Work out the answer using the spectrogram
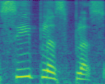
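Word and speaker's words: C++: अब इसके कुछ एग्जाम्पल भी आ रहे हैं, some popular HLL are basic सी, सी plus plus, pronounced सी plus plus.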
